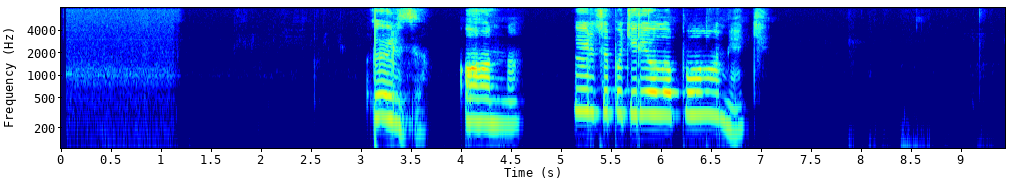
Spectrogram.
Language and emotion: Russian, sad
